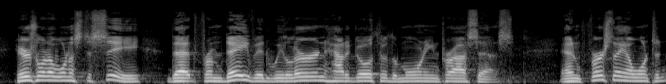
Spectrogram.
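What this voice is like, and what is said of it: Usual voice. Nothing is said of it.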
